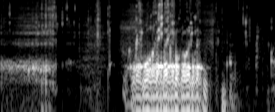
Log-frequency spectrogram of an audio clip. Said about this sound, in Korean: 까글 소리. 많은 분들이 찾아주셨어요.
